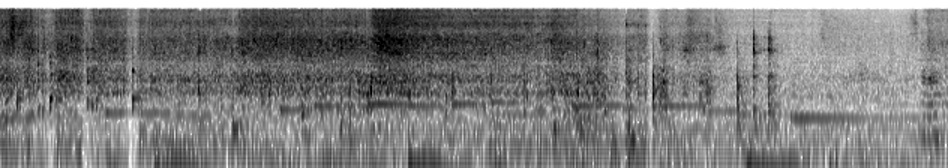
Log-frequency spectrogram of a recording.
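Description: Onion, tomato and green chili paste sizzles and crackles in hot oil in a pan, with a few utensil clinks and stirring scrapes over the steady frying hiss.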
